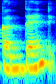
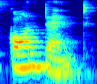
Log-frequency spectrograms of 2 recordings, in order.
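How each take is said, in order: First: Content as kən-TENT; wrong pronunciation. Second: Content slowly as KON-tent; correct pronunciation. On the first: Teacher showing the wrong form, content as kən-TENT. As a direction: content with a weak first syllable. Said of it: "it's not". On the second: Teacher giving the correct form slowly, content as KON-tent. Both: Shown as a demonstration.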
